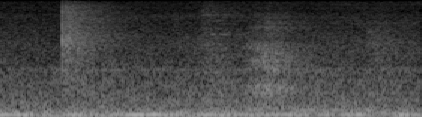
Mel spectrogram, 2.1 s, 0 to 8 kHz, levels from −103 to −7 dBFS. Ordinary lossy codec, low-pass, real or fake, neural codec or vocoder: none; none; real; none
